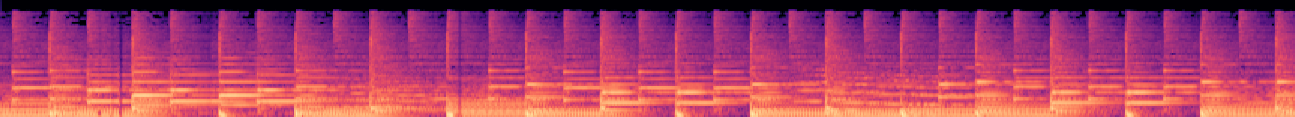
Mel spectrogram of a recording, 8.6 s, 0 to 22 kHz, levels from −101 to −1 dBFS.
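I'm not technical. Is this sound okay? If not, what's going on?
No. Short stalls from a late packet at 0.65, 0.79, 1.33 and 3.04 s briefly hold the sound while waiting, longest 73 ms at 1.33 s.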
